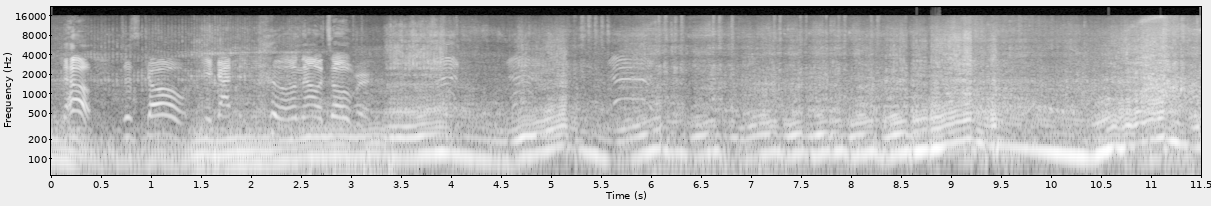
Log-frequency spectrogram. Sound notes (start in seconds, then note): 3.5 engine revving; 3.5 shouting in background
